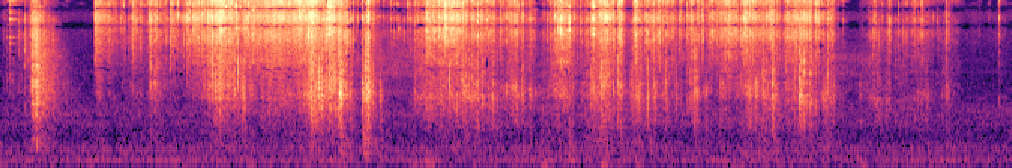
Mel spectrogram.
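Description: A beaded necklace being handled on a tabletop: a run of irregular clicks and rustles as the beads knock together and drag across the surface while it is spread out and untangled.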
